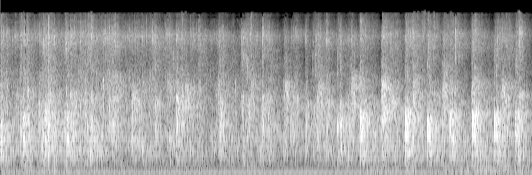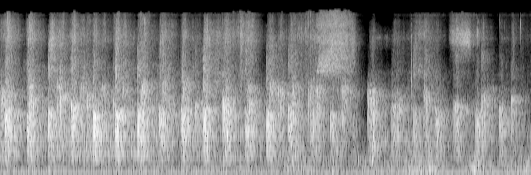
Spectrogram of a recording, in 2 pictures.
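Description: An audience applauds steadily for about ten seconds, a dense wash of many hands clapping that settles into a rhythmic, loud beat before fading into a few scattered claps at the end.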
